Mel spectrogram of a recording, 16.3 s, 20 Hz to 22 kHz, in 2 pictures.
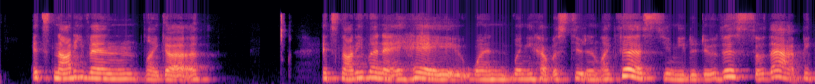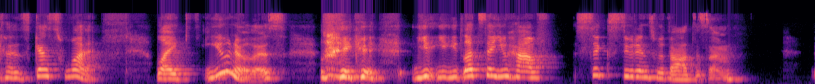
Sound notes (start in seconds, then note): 11.2 laughs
